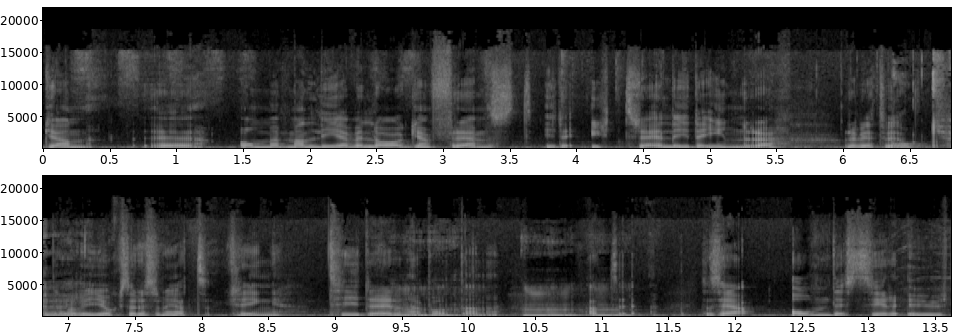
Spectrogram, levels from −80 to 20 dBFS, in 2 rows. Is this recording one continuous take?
yes; 0 cuts

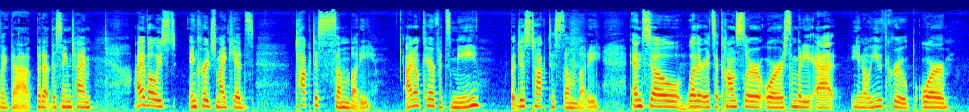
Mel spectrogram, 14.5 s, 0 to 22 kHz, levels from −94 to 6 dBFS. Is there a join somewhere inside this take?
no; 0 cuts

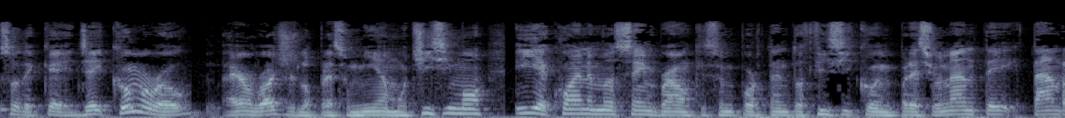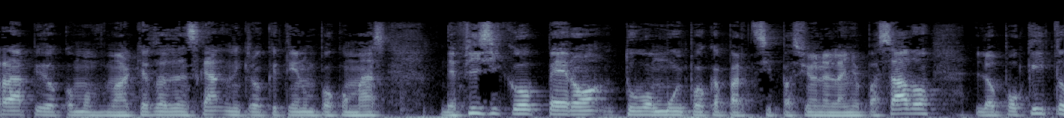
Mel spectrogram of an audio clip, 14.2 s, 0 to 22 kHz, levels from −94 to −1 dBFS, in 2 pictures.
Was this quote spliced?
no; 0 cuts

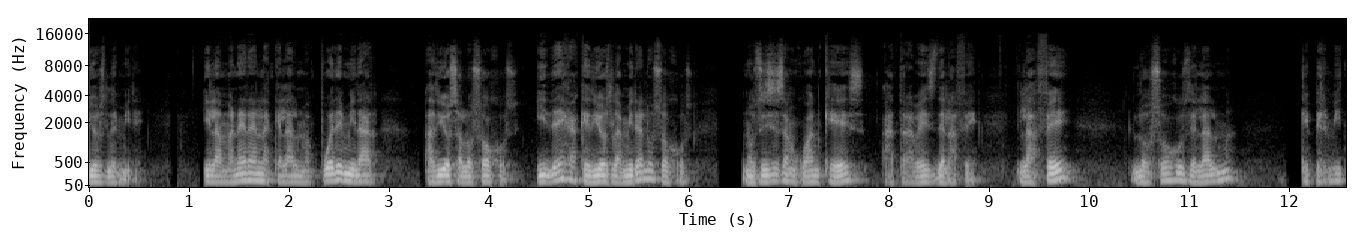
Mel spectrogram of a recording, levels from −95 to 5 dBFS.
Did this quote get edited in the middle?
yes; 1 cut; at 1.1 s

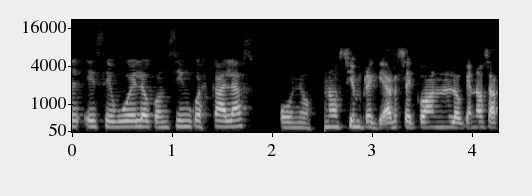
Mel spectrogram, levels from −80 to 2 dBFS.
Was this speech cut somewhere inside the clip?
yes; 1 cut; at 2.5 s

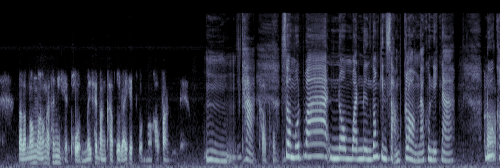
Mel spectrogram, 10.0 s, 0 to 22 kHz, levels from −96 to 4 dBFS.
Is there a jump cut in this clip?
no; 0 cuts

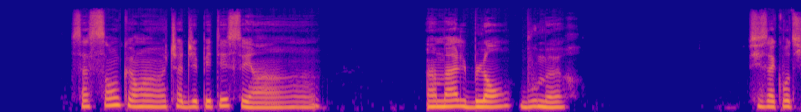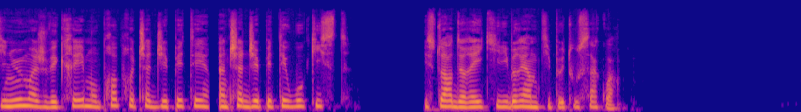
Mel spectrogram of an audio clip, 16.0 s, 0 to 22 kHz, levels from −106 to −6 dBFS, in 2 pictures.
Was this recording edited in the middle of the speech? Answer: yes; 1 cut; at 10.1 s

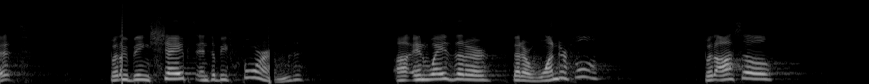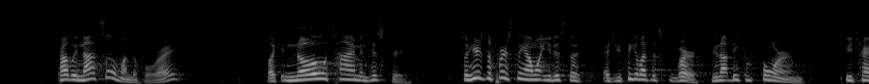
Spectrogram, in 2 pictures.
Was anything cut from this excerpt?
no; 0 cuts

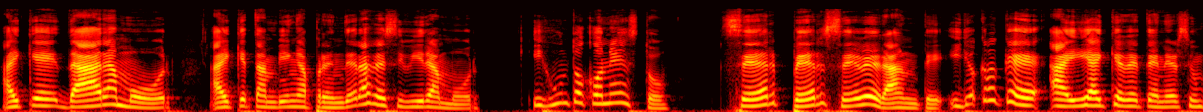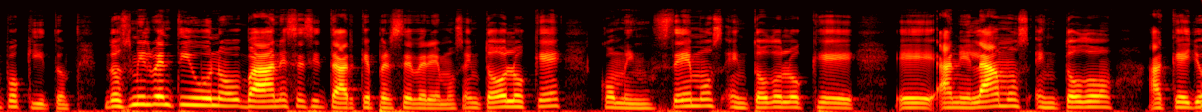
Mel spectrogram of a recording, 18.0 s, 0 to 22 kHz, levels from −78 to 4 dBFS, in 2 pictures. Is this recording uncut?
yes; 0 cuts

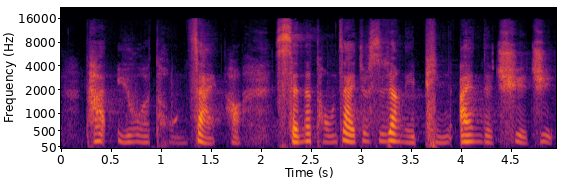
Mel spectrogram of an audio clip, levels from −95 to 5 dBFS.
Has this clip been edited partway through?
yes; 1 cut; at 2.1 s

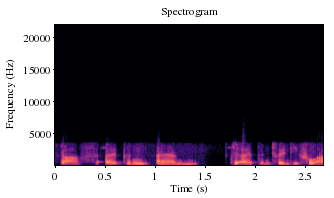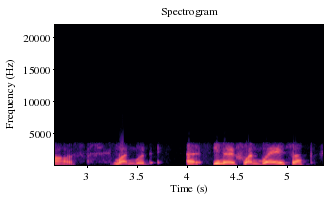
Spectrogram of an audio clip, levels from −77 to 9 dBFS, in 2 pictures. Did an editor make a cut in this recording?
yes; 1 cut; at 3.2 s

